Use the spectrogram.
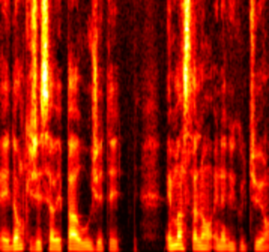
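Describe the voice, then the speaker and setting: A man speaks at a fairly low pitch in a dark, mellow tone. The recording is very clean with a silent background. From Sicily. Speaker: organic winegrower. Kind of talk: interview answer. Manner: precise narration.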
